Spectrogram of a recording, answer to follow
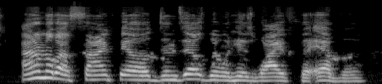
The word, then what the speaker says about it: Denzel: that we know well his name is actually pronounced denzel his mom calls him denzel yeah not to say the same name because his father's name is pronounced denzel it's not denzel so you that fine would just come out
